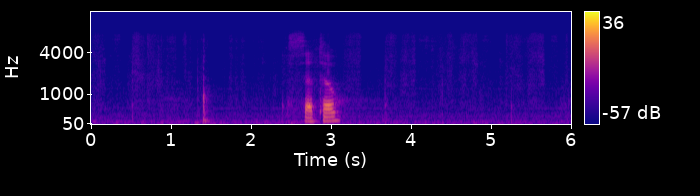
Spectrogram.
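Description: Stack of trading cards being thumbed through by hand, each card sliding and rubbing off the next in soft scraping strokes, with a sharper click about a second and a half in. A short vocal sound cuts in just before the halfway point.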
